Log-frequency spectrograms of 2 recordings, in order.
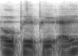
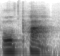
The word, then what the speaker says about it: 오빠: So, well, most people just spell it like O-P-P-A, but actually it's not oppa, it's oppa.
